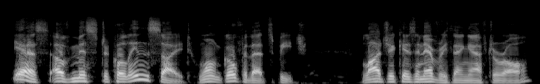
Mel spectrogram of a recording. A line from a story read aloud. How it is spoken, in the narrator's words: he repeated firmly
